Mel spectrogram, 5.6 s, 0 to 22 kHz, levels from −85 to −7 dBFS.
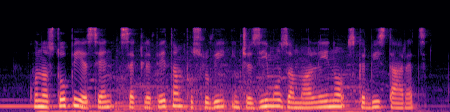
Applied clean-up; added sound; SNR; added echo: none; Piano + Race car, auto racing / Engine starting; 15 dB; none.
